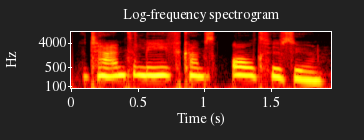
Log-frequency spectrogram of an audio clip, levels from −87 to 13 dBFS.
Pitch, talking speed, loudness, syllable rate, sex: 240 Hz, 245 wpm, -15 LUFS, 5.9 syllables/s, female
